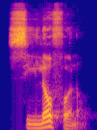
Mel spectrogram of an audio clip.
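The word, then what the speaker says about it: xilófono: कि वाफ एकस एक्स को कहते हैं एकस सिलो फोनो सिलो फोनो ये एक म्यूजिक इंस्ट्रूमेंट है इसको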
